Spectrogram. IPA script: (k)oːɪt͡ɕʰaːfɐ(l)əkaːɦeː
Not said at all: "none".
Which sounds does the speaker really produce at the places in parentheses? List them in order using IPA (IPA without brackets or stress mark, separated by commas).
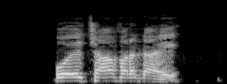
p, ɾ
